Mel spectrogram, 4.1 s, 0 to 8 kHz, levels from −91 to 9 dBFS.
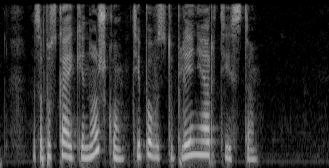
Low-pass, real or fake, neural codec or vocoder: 7.2 kHz; real; none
